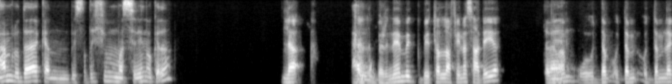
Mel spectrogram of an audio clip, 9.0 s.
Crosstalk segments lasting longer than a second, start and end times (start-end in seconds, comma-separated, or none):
none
